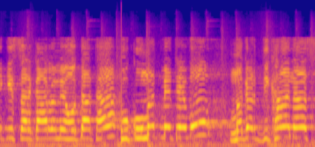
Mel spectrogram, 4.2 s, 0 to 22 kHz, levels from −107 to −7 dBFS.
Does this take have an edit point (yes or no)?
yes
